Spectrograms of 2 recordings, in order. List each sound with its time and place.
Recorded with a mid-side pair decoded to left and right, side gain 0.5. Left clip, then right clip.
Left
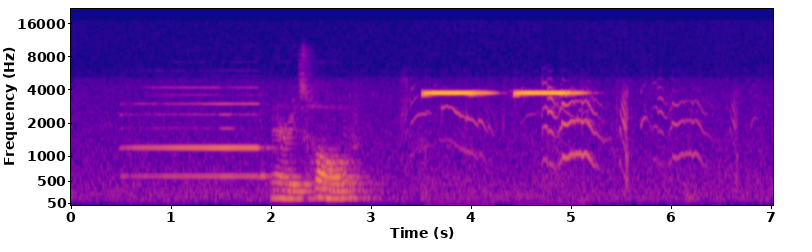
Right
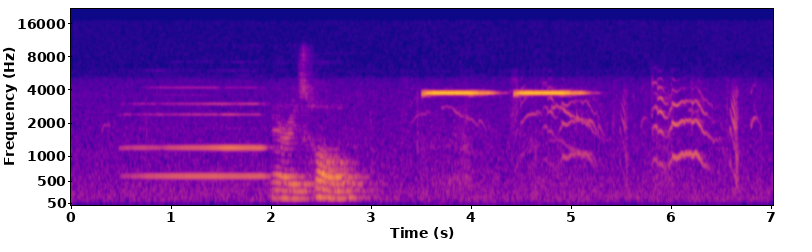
0.5 s a violin: 5° left, 7 m
2.0 s a woman speaking: 5° left, 5 m
3.5 s a fire alarm: 35° left, 6 m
